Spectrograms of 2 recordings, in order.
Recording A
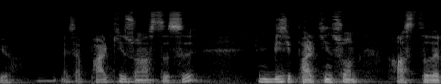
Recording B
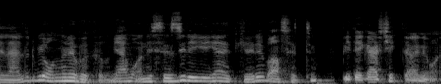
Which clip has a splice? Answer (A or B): A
